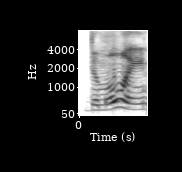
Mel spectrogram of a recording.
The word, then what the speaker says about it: Des Moines: you had some sniffles des moines is pronounced like the coin i think that eric is from des moines just a side note you know des moines neither of the two s's taco john and papa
